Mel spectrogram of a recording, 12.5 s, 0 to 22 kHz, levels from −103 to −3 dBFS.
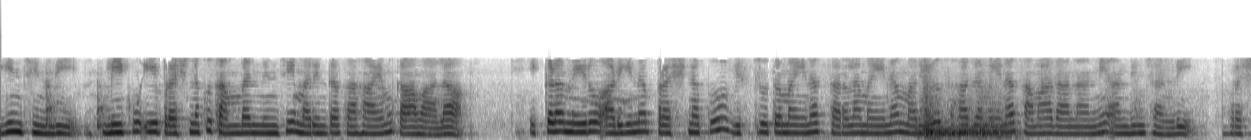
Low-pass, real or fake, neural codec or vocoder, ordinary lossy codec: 7.2 kHz; real; none; AAC, 16 kbps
